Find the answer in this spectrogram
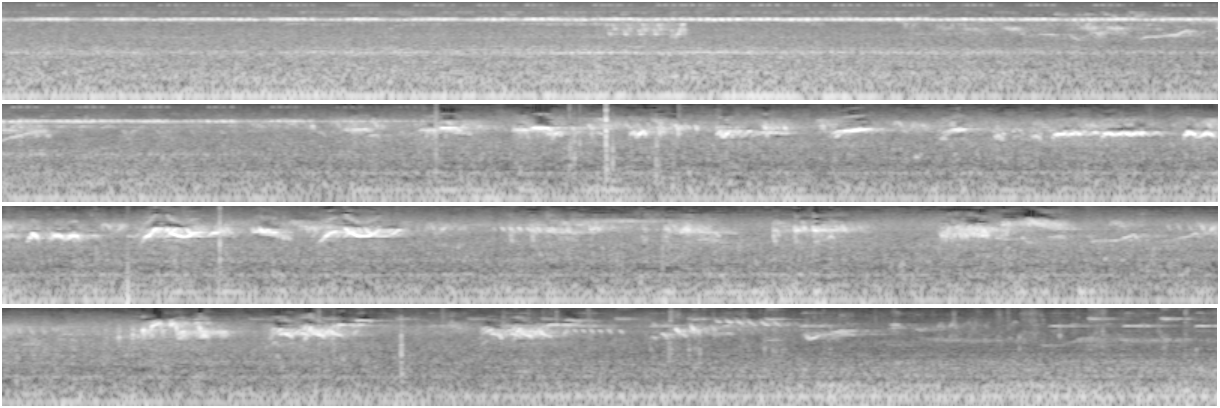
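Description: A small bird calling in a quick run of short, repeated chirps from about eleven seconds in to the end. Before that, a steady high insect trill that stops around ten seconds in.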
